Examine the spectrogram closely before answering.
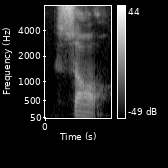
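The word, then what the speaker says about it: sauh: The feet you touch like this with a cross and then you say the mantra saw. S A U H.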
